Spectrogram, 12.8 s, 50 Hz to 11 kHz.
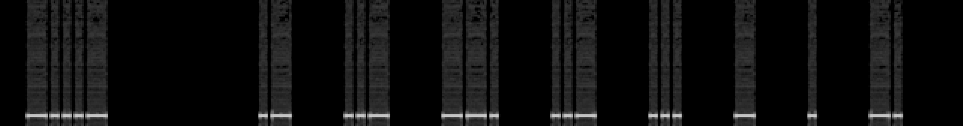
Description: Morse code, heard as a keyed tone, about 15 wpm, spaced as for 8 wpm, 1000 Hz. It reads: <BT> AUGUSTEN
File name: qotdfiles / 8wpm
